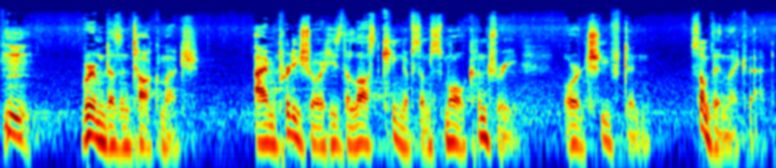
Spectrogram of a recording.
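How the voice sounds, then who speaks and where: A hulking horned mercenary boss for a fantasy game. His voice is very deep, and his delivery is laid-back, wry and amused over a faint rumble. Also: a little slow, long pauses, fairly bright tone. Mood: amused, friendly. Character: big horned male mercenary captain, easygoing and wry. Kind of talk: video game dramatic acting.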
